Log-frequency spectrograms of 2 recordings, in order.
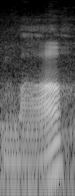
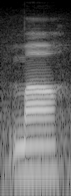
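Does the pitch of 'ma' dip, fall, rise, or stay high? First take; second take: rise; stay high. First: The pitch rises from lower to higher. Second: The pitch stays high and level. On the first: "c'est le ton qui remonte" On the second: "le premier ton, le plus aigu"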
